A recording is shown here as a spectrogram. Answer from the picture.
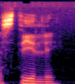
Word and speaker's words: Steely: Steely. Ste. How do you spell that?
